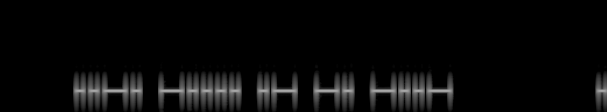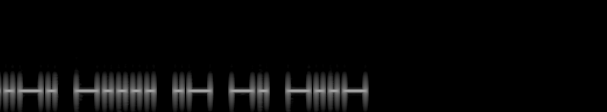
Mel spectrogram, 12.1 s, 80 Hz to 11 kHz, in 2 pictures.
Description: Morse code, heard as a keyed tone, about 17 wpm, 700 Hz. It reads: F6ANX F6ANX
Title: DXCC-100 Call Signs - 5 Characters - Repeated 2x - 17wpm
